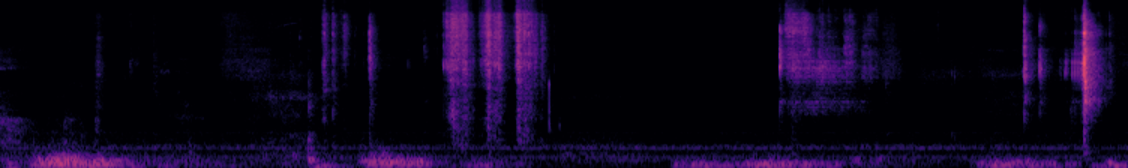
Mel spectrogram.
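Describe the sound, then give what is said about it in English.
Stickers being peeled from their backing and placed, heard as faint, crisp tearing bursts: a few quick strips in the middle and a longer one later. Soft, low handling thumps fall between them. “Placing stickers.”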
